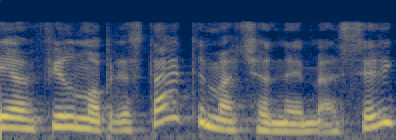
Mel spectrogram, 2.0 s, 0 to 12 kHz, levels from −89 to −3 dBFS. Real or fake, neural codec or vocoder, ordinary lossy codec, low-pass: real; none; AAC, 64 kbps; 7.2 kHz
